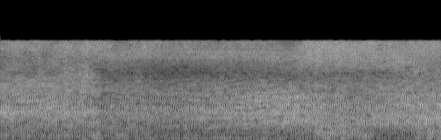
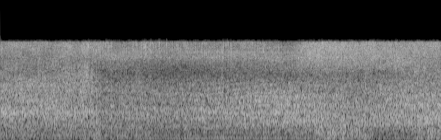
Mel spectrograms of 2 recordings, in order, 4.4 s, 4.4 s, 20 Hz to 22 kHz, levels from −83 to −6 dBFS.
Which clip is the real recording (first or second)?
second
